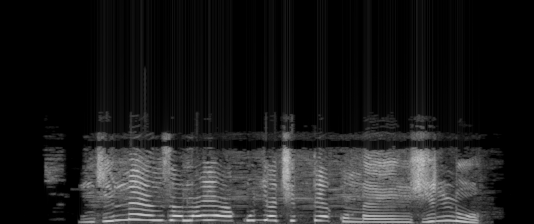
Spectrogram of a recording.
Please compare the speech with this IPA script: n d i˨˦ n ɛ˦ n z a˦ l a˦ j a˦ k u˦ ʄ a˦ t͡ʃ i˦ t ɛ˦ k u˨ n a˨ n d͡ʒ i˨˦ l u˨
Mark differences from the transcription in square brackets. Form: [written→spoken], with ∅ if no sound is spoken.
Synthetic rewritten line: n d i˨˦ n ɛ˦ n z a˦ l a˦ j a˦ k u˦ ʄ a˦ t͡ʃ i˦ t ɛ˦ k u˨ n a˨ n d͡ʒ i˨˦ l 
